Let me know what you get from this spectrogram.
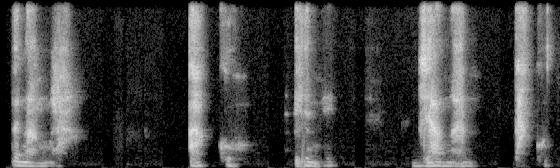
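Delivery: soft and low, fading into a whisper; gentle reassurance. Acted. Jesus quieting frightened disciples, tender and hushed. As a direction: hush fear with a calm voice.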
